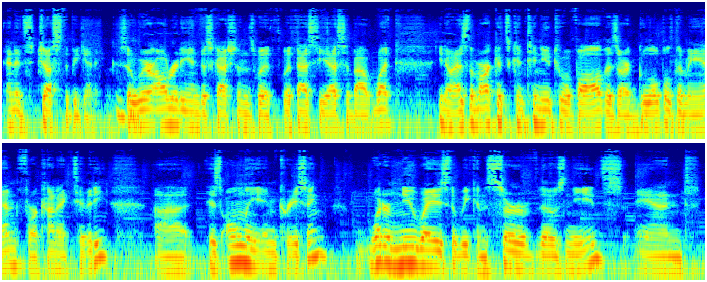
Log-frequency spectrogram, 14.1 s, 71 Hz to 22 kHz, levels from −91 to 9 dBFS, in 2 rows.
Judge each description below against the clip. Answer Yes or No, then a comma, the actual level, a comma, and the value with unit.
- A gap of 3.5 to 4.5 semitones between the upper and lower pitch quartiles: No, average, 2.9 semitones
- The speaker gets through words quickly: No, average, 190 wpm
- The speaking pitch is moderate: No, low, 110 Hz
